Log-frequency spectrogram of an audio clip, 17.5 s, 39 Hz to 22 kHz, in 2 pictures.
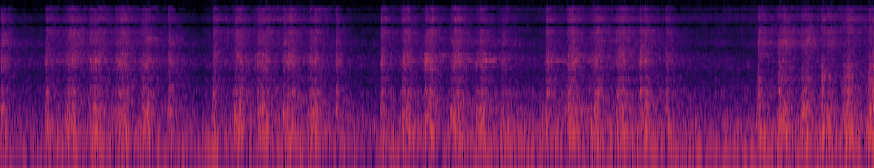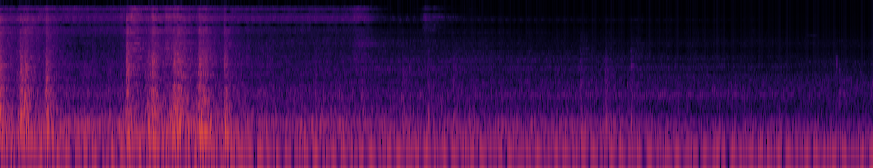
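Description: Freight train passing close by: loaded tank cars clatter over rail joints, wheels clicking in quick rhythm. The rear distributed-power locomotive, a BNSF GE ES44DC diesel, goes by, and about eleven seconds in the clatter stops and the sound drops to a steadier, quieter low noise as the train moves away.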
